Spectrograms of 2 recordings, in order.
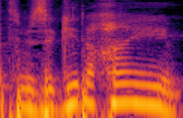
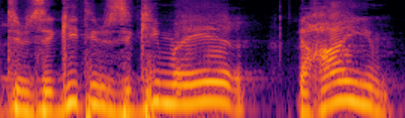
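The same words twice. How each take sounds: First: Higher and slower, savouring the toast; joyful toast repeated. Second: Higher, slow and elated: pour, quickly, lechaim; a man bursting with joy calling for a drink; joyful toast. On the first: Husband repeats to doubtful wife, elated and slow. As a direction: insist happily on the drink. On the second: Husband to his wife, elated high call to toast. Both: Retold or imitated.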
